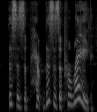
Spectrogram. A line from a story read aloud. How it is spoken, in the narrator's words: he cried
